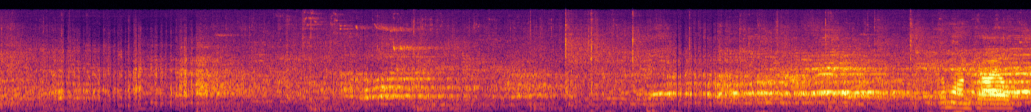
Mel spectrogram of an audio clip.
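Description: Wheelchair basketball game sounds in a gym: a basketball bouncing on the hardwood court amid indistinct voices echoing in the hall, louder in the second half.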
